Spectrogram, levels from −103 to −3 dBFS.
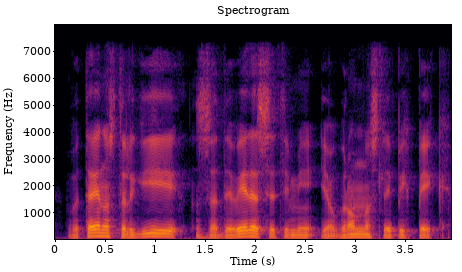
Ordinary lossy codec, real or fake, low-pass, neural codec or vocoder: AAC, 48 kbps; real; 7.2 kHz; none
